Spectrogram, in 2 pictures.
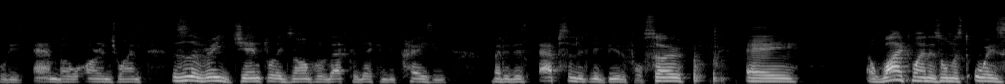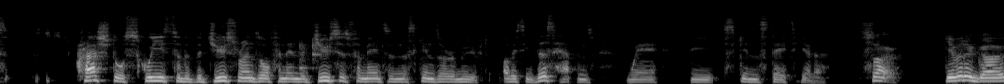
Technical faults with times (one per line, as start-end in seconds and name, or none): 1.42-1.73 sound cut by the noise suppressor
4.45-4.74 sound cut by the noise suppressor
7.05-7.46 sound cut by the noise suppressor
